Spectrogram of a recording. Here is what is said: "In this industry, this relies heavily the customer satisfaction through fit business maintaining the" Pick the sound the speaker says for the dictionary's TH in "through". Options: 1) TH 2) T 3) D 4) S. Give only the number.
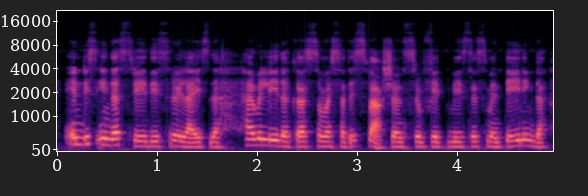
4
